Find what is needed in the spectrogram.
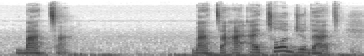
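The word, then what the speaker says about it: bàtá: Now, you will notice that bata, shoes there, and the other one underneath, that's a kind of drum, is pronounced bata.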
